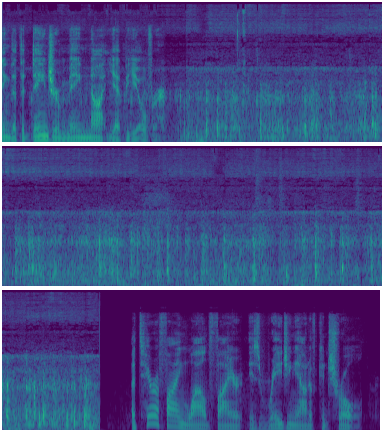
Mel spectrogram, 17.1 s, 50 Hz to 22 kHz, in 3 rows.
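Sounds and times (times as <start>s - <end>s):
large fire crackling and popping: 0.0s - 12.9s.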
